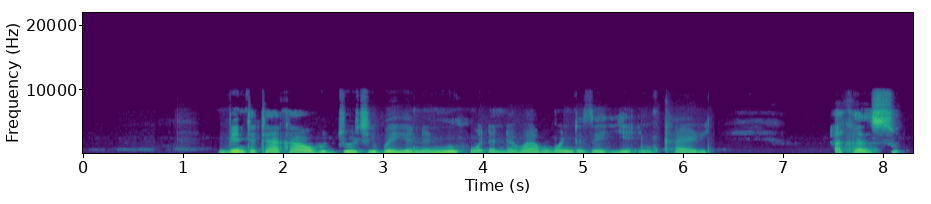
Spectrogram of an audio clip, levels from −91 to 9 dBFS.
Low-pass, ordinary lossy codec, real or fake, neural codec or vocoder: 9.9 kHz; none; real; none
